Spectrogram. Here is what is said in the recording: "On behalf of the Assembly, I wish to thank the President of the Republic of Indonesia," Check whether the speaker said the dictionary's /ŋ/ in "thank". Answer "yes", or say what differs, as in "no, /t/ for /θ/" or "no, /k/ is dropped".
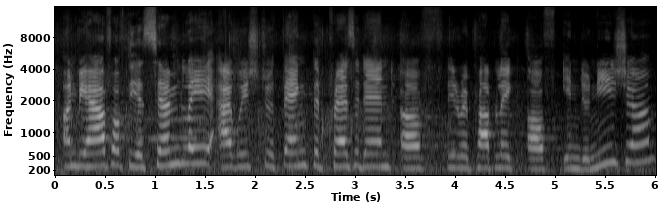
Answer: yes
